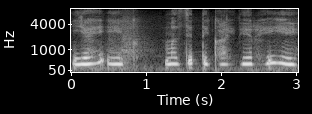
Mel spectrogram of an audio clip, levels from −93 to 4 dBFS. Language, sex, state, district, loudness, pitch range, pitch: Hindi, female, Madhya Pradesh, Bhopal, -16 LUFS, 270-300 Hz, 275 Hz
